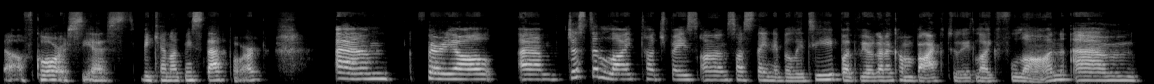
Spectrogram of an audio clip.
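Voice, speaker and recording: A woman hosting a podcast, her voice bright and sharp-edged. She keeps up a stream of quick yeses and agreements, then steers the talk with friendly questions. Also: medium pitch, low-quality recording. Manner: affirming, frequent yeses and short agreements. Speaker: podcast host. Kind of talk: conversational interview.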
